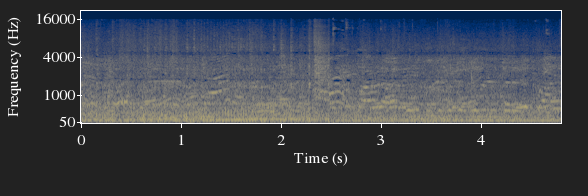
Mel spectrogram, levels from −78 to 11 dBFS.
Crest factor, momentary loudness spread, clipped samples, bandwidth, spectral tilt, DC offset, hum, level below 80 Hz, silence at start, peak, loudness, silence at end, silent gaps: 12 dB; 2 LU; under 0.1%; 16.5 kHz; -5.5 dB/octave; under 0.1%; none; -36 dBFS; 0 s; -6 dBFS; -19 LUFS; 0 s; none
